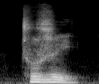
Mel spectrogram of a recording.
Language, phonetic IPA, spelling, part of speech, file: Belarusian, [t͡ʂuˈʐɨ], чужы, adjective, Be-чужы.ogg
- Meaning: strange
